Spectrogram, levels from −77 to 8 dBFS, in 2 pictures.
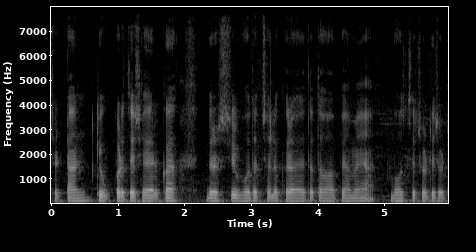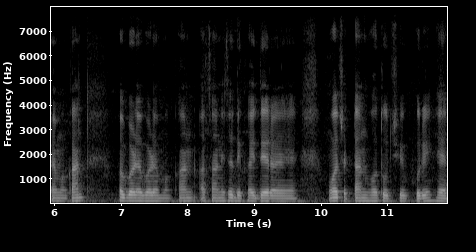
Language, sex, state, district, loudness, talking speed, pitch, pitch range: Hindi, male, Chhattisgarh, Raigarh, -32 LUFS, 185 wpm, 115 Hz, 110-115 Hz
